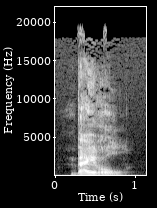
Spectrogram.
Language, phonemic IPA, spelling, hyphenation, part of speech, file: Dutch, /ˈbɛi̯.rɔl/, bijrol, bij‧rol, noun, Nl-bijrol.ogg
- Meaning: minor role, supporting role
